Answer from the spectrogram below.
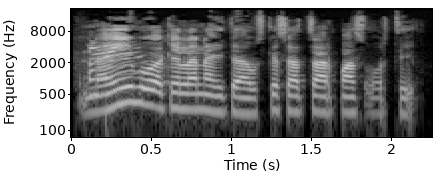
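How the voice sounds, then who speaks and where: A woman's voice: a little high, quick pace, fairly bright tone, no room sound, close to an everyday voice. A woman voicing a boastful young schoolboy in a cartoon who brags about fighting lions. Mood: bragging. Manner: bragging, swaggering. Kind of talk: cartoon voice acting.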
